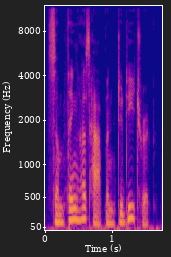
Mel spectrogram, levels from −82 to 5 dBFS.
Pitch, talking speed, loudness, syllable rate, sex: 130 Hz, 170 wpm, -20 LUFS, 6.3 syllables/s, female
